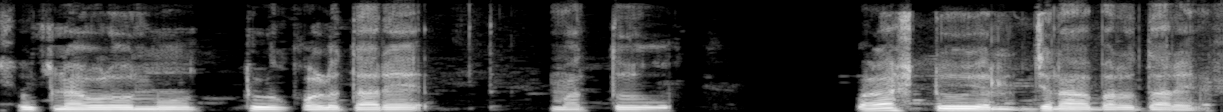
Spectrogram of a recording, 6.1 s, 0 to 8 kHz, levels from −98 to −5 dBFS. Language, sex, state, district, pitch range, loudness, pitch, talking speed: Kannada, male, Karnataka, Bijapur, 115-125 Hz, -17 LUFS, 120 Hz, 80 wpm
